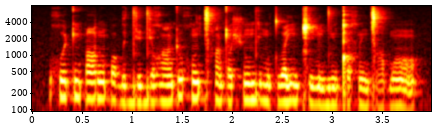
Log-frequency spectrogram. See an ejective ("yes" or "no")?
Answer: no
